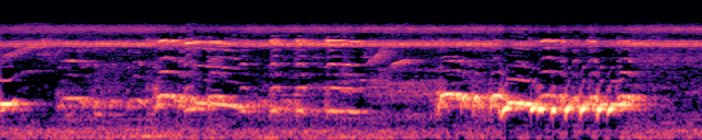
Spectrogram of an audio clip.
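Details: Calling female zebra dove, silver variety, summoning males: a quiet drawn-out coo, then a louder bubbling trill of fast, evenly spaced notes about one second long, against a continuous high whining background.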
